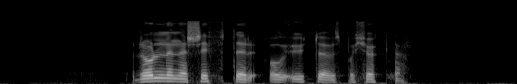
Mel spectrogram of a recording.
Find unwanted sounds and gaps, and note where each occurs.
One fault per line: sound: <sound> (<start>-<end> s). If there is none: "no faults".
sound: dropout (3.9-4.0 s)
